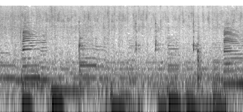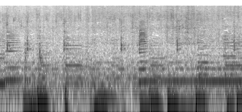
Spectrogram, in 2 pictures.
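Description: Hamburg steak patties sizzling in hot oil in a nonstick frying pan, a steady crackling hiss.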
